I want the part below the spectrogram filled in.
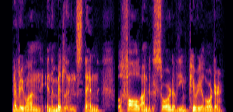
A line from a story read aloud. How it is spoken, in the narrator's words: Richard said in a soft voice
